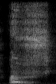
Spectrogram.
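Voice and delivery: loud rushing whoosh noise; imitated whoosh. Imitating Thor's lightning hitting the man, loud whoosh. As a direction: make a big lightning whoosh with the mouth.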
